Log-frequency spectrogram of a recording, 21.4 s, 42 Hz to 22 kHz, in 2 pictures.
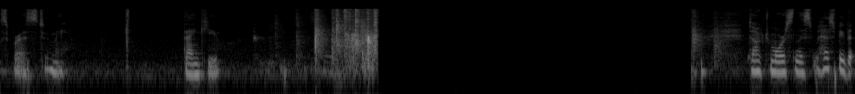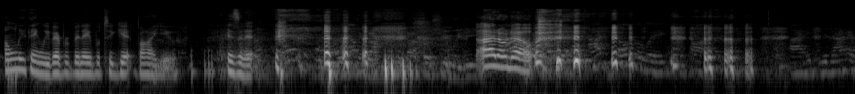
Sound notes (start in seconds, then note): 3.7 applause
